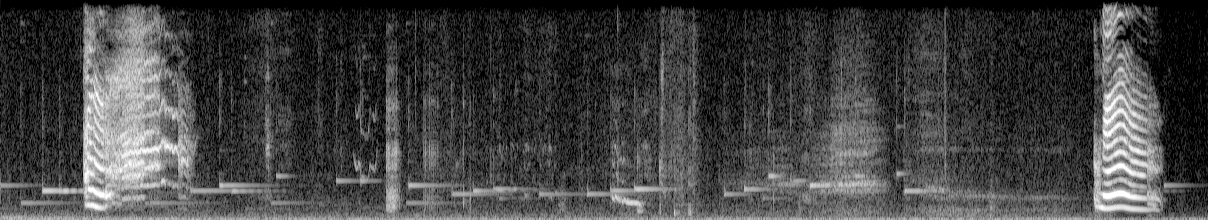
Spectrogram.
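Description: A baby's high-pitched wavering squeal about a second in and another near the end, the loudest sounds, over a soft tune of single held chime-like notes.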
